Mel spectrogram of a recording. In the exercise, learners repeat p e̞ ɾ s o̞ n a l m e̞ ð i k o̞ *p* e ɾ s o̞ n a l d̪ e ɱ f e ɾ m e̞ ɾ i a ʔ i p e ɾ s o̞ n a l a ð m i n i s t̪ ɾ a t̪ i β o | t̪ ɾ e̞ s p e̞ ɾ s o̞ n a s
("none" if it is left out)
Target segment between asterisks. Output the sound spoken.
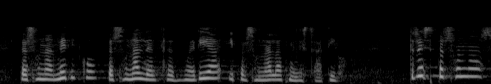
p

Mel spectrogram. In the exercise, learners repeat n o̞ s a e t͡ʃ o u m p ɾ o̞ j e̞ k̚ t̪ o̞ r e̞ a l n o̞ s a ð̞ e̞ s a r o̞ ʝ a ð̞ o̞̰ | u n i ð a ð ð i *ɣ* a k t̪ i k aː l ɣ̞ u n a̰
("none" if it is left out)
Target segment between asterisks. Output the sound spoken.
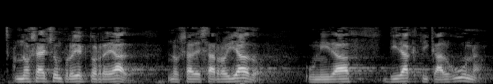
ð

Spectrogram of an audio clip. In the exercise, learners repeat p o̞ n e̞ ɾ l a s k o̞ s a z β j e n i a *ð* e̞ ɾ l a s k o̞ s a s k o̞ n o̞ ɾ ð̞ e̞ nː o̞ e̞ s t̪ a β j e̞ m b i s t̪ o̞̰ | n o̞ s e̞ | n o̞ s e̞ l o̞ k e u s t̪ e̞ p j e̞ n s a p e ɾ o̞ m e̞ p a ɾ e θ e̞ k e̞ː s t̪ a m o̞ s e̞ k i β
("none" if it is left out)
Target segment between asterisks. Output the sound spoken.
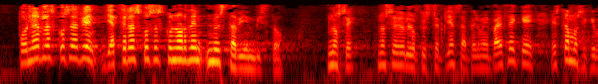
θ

